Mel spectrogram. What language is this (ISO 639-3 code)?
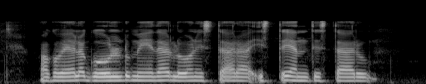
tel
